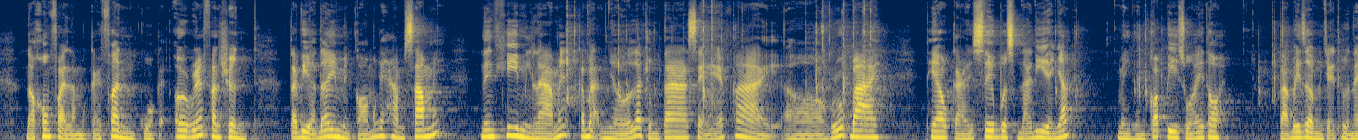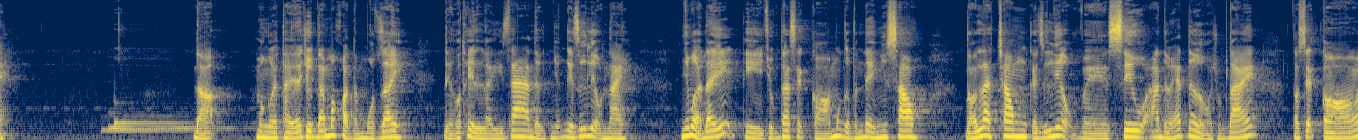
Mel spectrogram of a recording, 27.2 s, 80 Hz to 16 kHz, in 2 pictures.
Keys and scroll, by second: 10.6 ctrl+c, 11.3 ctrl+v, 13.2 ctrl+c.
